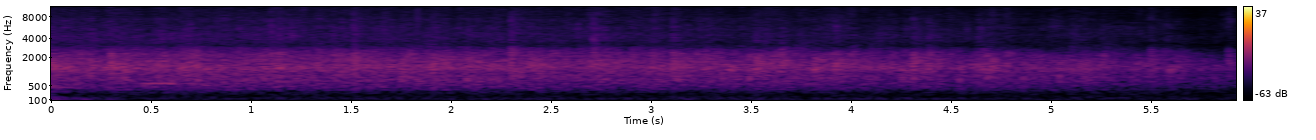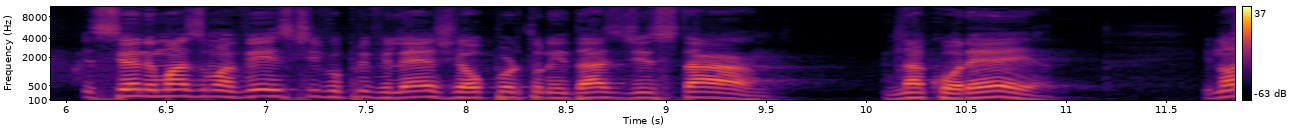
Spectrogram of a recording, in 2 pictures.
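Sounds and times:
applause: 0.0s - 6.8s
speech: 6.1s - 11.0s.

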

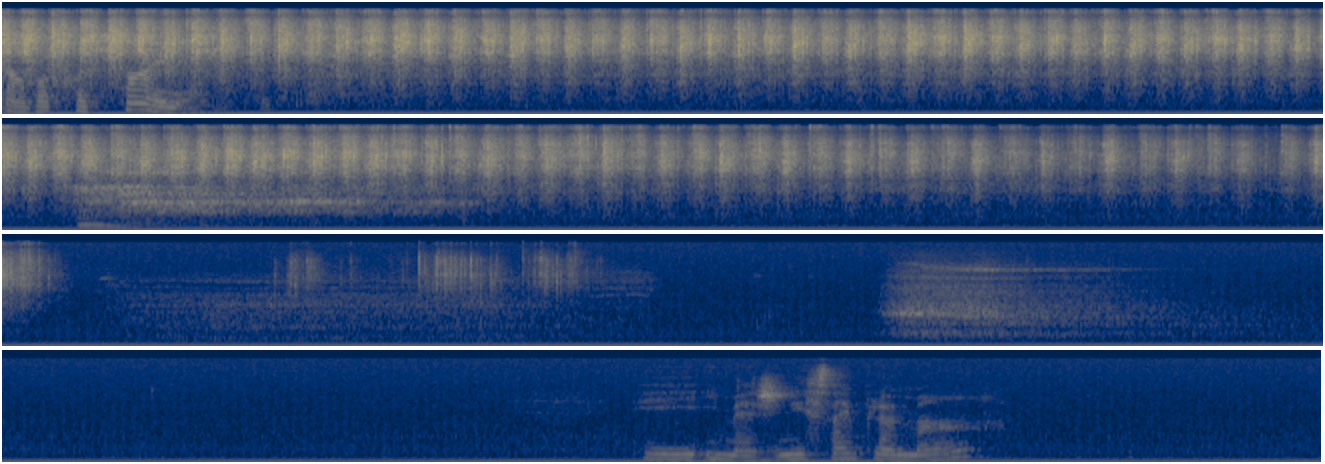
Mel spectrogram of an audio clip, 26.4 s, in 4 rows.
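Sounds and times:
shamanic rattle being shaken: 0.0s - 13.6s, 14.3s - 16.3s
faint low hum: 0.0s - 26.4s
speech: 0.1s - 1.2s, 23.6s - 24.8s.

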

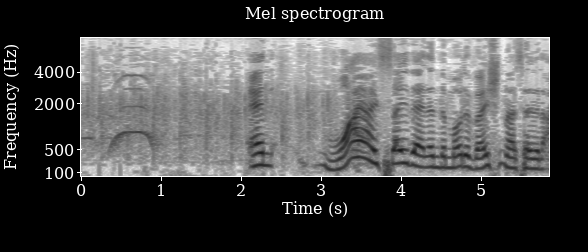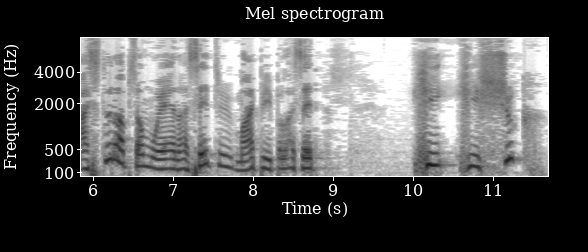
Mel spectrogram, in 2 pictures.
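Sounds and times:
audience applause: 0.0s - 5.1s
speech: 2.1s - 8.9s, 10.1s - 11.6s.

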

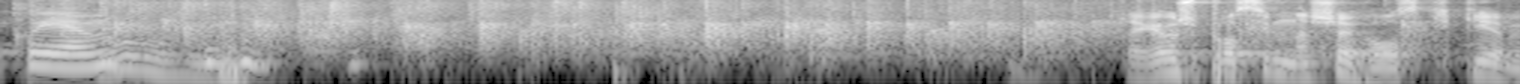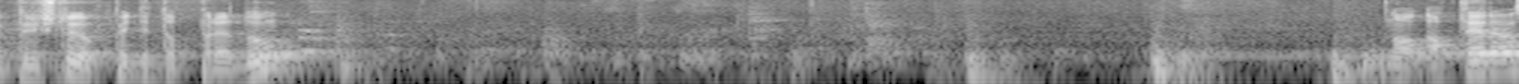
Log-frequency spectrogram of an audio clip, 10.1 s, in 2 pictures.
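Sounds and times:
speech: 0.0s - 1.2s, 3.8s - 6.4s, 9.7s - 10.1s
audience applause: 0.0s - 4.8s.

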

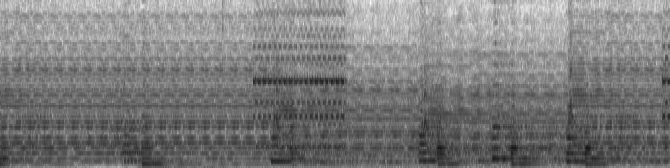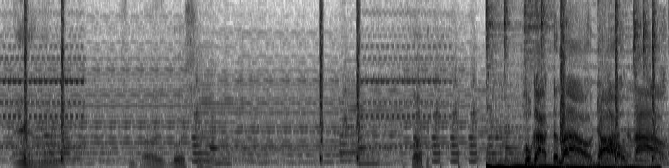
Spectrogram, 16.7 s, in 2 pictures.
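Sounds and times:
phone ringtone with bright electronic melody: 3.1s - 10.3s, 10.9s - 14.5s
speech: 10.7s - 11.4s, 13.5s - 16.5s.

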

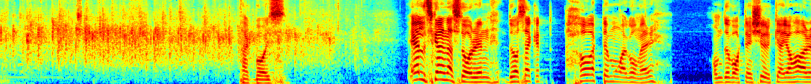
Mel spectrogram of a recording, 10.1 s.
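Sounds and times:
audience applause: 0.0s - 4.9s
speech: 3.0s - 3.7s, 5.2s - 10.1s.

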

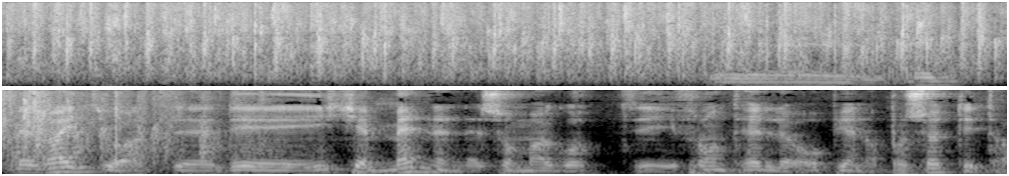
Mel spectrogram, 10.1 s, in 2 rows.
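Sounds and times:
audience applause: 0.0s - 6.6s
speech: 4.6s - 10.0s.

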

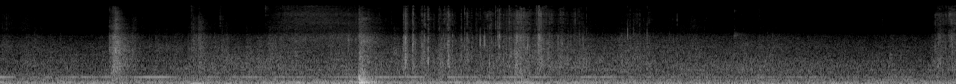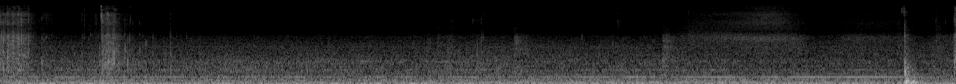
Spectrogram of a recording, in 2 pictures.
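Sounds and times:
steady hum in a grocery store: 0.0s - 18.5s
clatters and rustles: 3.4s - 7.5s, 9.3s - 11.6s.

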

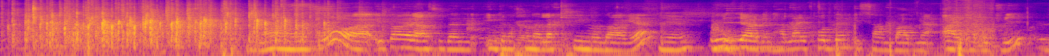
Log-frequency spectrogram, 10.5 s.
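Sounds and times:
audience applause: 0.0s - 4.1s
speech: 3.7s - 10.4s.

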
